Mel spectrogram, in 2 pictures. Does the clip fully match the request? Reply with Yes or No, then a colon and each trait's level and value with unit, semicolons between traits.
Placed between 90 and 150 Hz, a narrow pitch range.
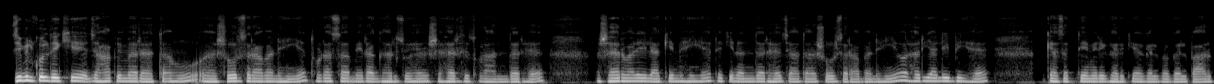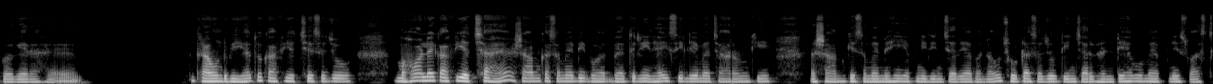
Yes: low, 135 Hz; narrow, 1.9 semitones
